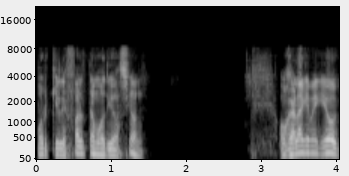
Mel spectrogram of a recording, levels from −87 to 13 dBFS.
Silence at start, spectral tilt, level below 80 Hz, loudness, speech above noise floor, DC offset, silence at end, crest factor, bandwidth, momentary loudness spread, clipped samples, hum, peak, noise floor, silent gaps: 0.05 s; -5.5 dB/octave; -58 dBFS; -18 LUFS; over 73 dB; under 0.1%; 0 s; 20 dB; 8.6 kHz; 12 LU; under 0.1%; none; 0 dBFS; under -90 dBFS; none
